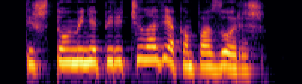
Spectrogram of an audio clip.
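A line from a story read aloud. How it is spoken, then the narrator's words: Yelling. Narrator (Russian): заорала она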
